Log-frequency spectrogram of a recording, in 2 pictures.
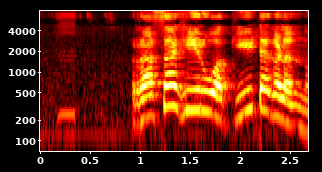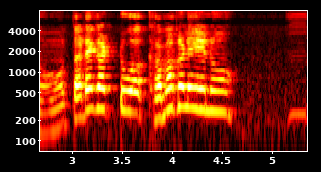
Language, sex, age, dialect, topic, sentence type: Kannada, male, 41-45, Coastal/Dakshin, agriculture, question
